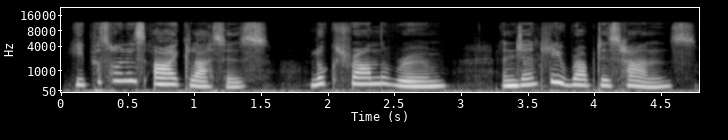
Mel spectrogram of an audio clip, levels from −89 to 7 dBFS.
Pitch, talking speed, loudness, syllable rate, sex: 255 Hz, 190 wpm, -16 LUFS, 5.2 syllables/s, female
